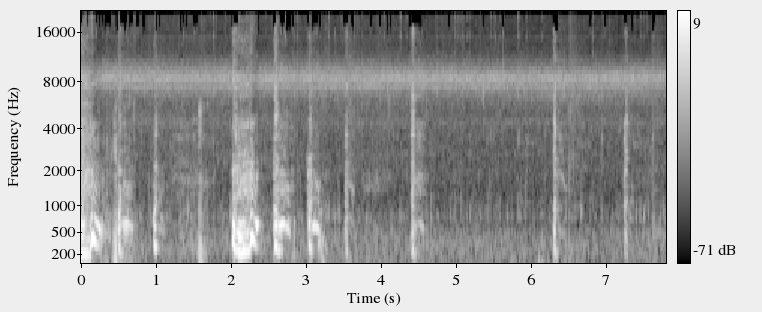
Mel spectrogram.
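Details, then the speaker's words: Woman with worsening severe cough: repeated coughs at irregular intervals, some in short clusters, fading toward the end over faint room noise. "Ho nhiều quá đi trên nghỉ."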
